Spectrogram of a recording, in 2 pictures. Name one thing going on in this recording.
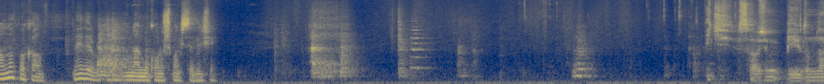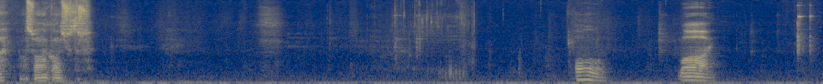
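A second man answers in a low, serious voice.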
